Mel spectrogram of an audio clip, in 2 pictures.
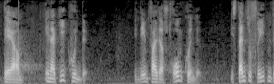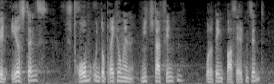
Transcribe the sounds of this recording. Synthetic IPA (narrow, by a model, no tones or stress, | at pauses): d̥eːɐʔenɛɐɡiːkʰʊndə̰ | ɪndeːmfaldeːɐʃtʁ̥oːmkʰʊndə̰ | ɪst̚d̥ant͡sufʁ̥iːdn̩vɛnʔeːɐstəns | ʃtʁ̥oːmʔʊntɐbʁɛçʊŋənnɪçtʃtatfɪndn̩ | ʔoːɾɐdɛŋk̚b̥aːɐzɛltn̩zɪnt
